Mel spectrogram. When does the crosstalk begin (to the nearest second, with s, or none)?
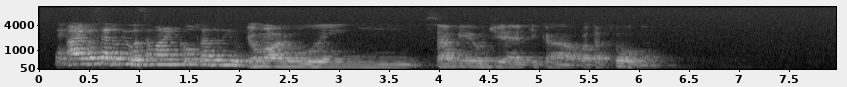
none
